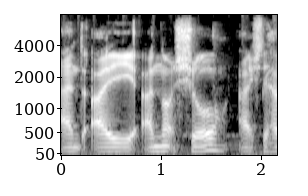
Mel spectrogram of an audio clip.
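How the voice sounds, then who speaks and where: Over music in the background, a man with a very deep, low pitch talks with fairly even intonation. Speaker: gaming news presenter. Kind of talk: casual talk to camera. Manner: deadpan.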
